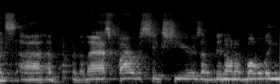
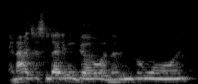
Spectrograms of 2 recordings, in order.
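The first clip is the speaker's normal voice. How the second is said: ordinary delivery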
